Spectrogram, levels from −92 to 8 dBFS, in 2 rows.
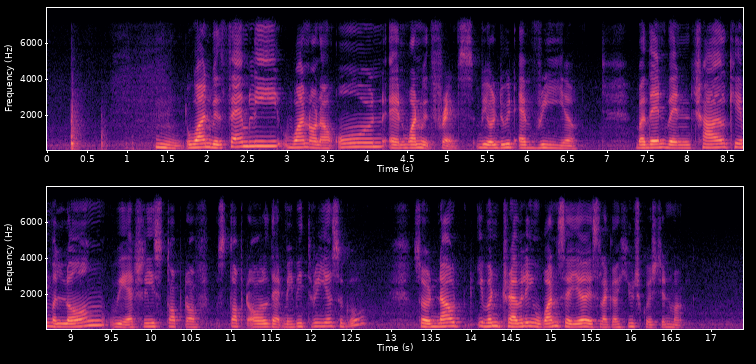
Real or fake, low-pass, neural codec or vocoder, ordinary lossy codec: real; 7.2 kHz; none; Opus, 64 kbps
